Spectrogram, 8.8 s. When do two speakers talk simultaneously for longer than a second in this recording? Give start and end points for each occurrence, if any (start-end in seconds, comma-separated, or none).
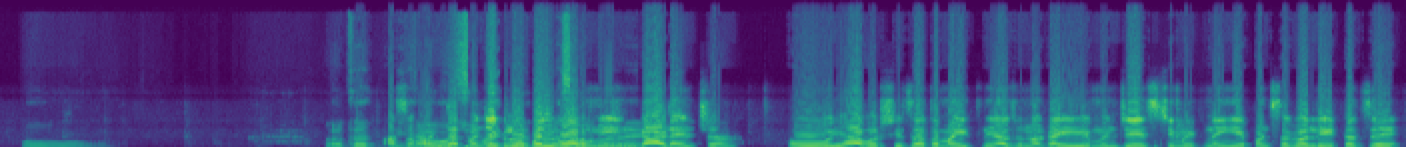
2.4-4.0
